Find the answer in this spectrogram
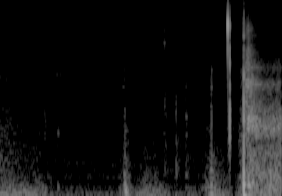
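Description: Near silence broken by a few faint computer mouse clicks; the sharpest comes just before the end.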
